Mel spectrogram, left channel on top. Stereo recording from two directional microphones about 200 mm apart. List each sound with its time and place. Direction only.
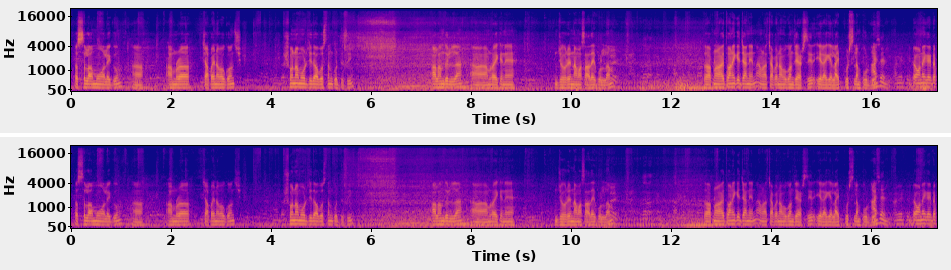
0.0 s speech: centre (ahead or behind)
4.3 s speech: 5° right (ahead or behind)
5.5 s vehicle: 50° right (ahead or behind)
7.2 s speech: centre (ahead or behind)
12.6 s a man's voice: 5° right (ahead or behind)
